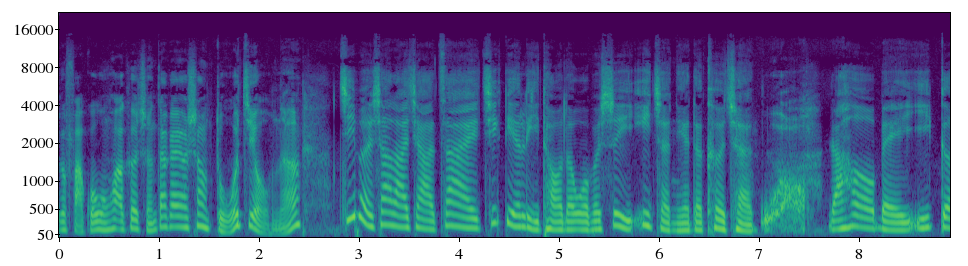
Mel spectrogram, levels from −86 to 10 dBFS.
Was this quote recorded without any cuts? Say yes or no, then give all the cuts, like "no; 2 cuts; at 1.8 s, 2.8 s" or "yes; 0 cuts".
yes; 0 cuts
